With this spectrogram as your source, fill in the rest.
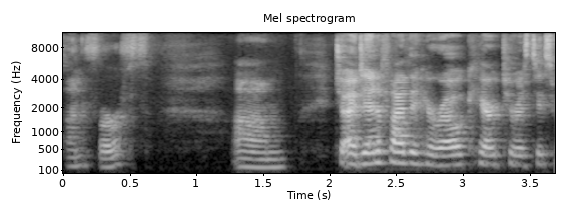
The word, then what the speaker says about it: Unferth: Unferth and Beowulf and that is correctly helped pronounced Unferth to identify the hero characteristics revealed in Beowulf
